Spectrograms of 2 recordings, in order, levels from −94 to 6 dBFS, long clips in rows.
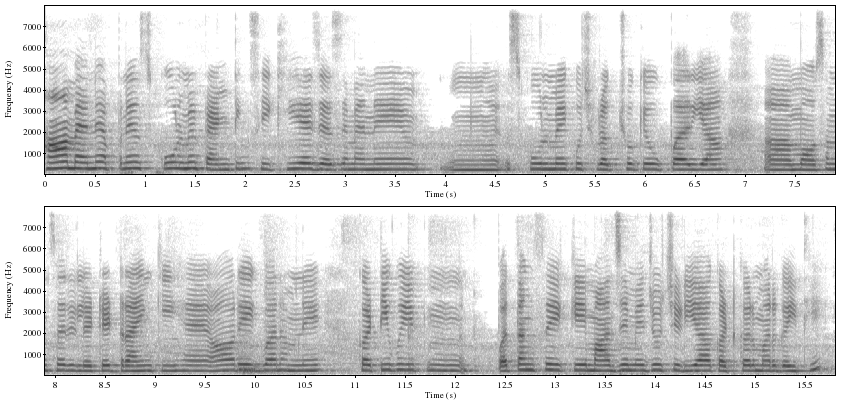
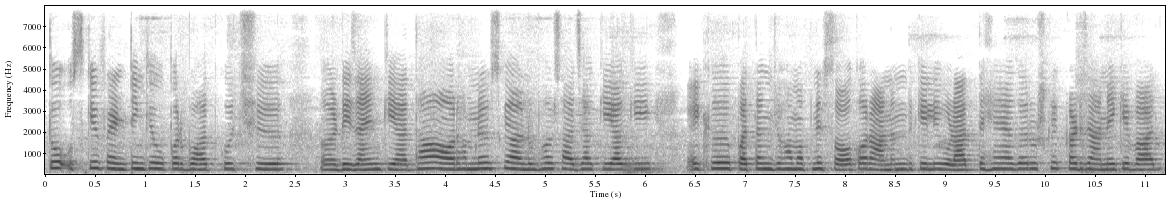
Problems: constant background noise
